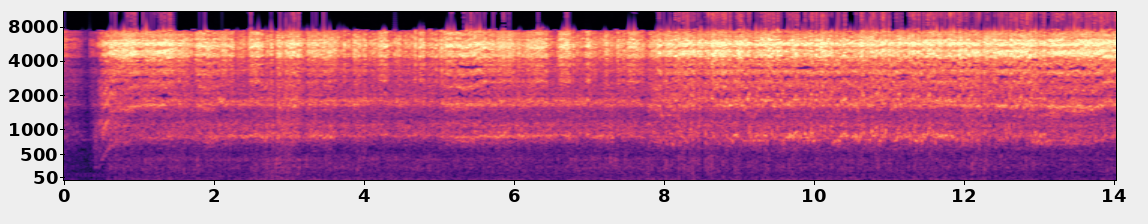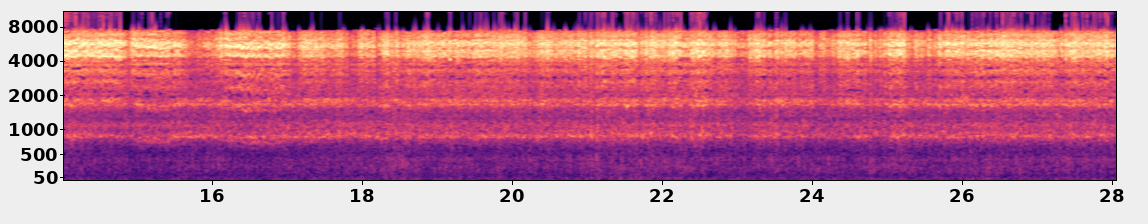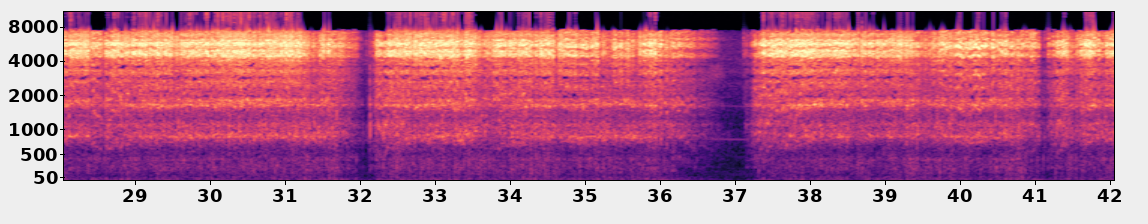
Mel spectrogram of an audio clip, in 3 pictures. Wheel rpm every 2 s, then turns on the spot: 100, 230, 230, 230, 200, 190, 200, 220, 220, 230, 230, 230, 230, 230, 210, 210, 160, 200, 80, 220, 120.
none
